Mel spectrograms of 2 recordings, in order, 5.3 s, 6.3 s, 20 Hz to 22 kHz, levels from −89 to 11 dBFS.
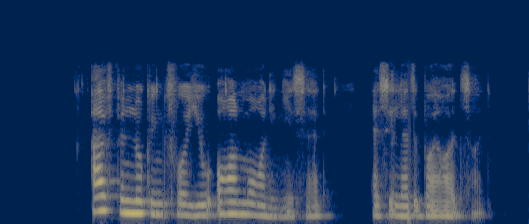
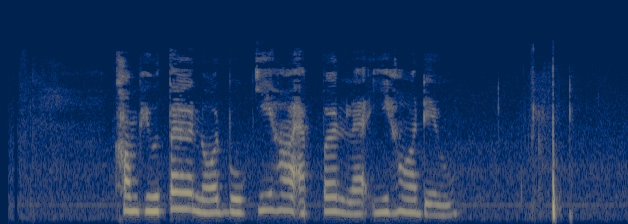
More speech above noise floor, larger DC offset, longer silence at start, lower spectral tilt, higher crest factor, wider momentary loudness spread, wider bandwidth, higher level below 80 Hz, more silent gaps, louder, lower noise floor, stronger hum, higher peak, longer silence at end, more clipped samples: first, 60 dB vs 30 dB; neither; second, 0.9 s vs 1.15 s; about the same, -5.5 dB/octave vs -5 dB/octave; second, 20 dB vs 26 dB; about the same, 15 LU vs 17 LU; second, 7.2 kHz vs 9 kHz; first, -64 dBFS vs -82 dBFS; neither; first, -26 LUFS vs -30 LUFS; first, -86 dBFS vs -60 dBFS; neither; second, -8 dBFS vs -4 dBFS; about the same, 0.45 s vs 0.55 s; neither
